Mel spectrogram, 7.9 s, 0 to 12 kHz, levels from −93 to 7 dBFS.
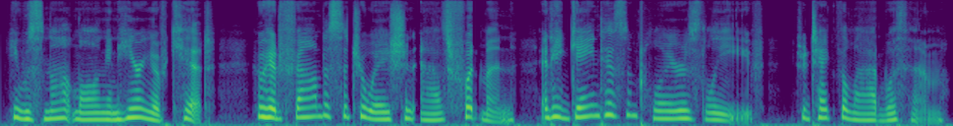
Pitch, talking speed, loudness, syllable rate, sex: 210 Hz, 205 wpm, -20 LUFS, 4.9 syllables/s, female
